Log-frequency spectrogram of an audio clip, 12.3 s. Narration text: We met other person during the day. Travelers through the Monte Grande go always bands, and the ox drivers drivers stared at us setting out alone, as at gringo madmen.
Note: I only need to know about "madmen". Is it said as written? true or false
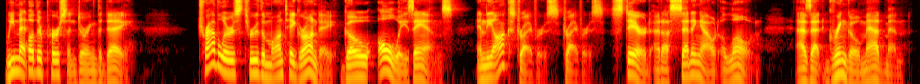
true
